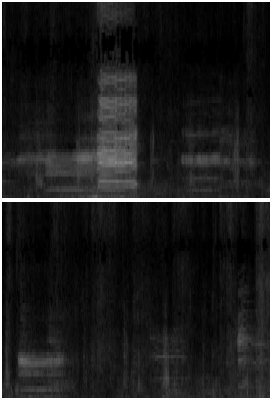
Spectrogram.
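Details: Zwartbles ewes and lambs in an orchard in evening sun on a County Kilkenny farm, Ireland; one loud, bright bleat near the start, then several fainter, higher bleats from other sheep scattered across the flock.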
